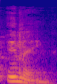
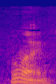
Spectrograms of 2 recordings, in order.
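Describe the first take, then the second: First: The first vowel is a short 'i' sound. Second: The first vowel is an 'u' sound. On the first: "it's a Chataf, which the Mishabrua says a Chataf is a Shva. You say imein" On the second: "the same thing with a shuruk"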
